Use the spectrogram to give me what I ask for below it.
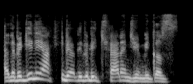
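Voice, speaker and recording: A man's voice: high voice, expressive, rapid-fire, no echo, clean studio sound. A man in his thirties from Italy with an Italian accent, chatting as a podcast guest, loose and rambling with lots of fillers. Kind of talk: casual interview chat.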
